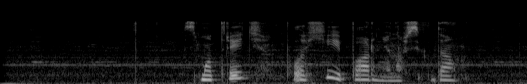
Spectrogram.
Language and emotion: Russian, sad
